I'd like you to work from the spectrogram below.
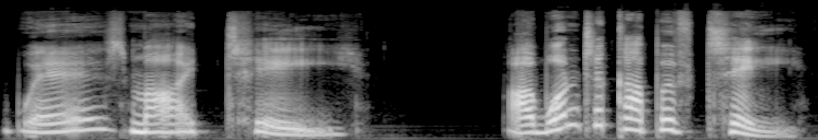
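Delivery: put-on a slow, insistent old woman's demand; demanding old lady. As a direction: press for the tea, a little cross. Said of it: "demanded Sarah".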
